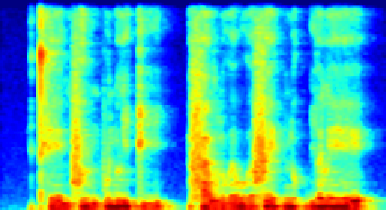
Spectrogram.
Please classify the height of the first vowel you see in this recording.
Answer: mid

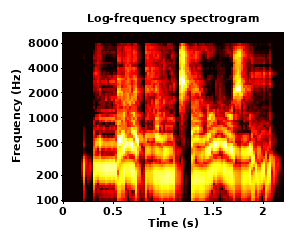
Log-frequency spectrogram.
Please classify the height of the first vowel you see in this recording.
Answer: high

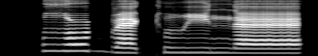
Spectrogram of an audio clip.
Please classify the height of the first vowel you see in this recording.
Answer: high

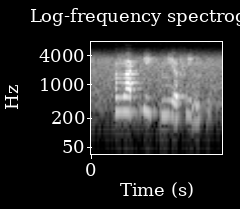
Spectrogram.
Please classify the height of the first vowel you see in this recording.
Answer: low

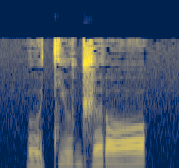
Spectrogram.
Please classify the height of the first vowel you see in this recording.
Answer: high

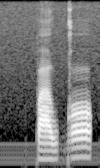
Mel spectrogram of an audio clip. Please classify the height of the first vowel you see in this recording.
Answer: low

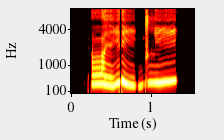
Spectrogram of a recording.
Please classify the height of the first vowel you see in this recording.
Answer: high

